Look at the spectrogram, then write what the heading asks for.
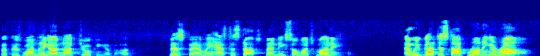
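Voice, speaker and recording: Fed-up american sitcom dad, sarcastic, kinda high animated voice, old radio. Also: male voice, fairly quick, husky, exaggerated voice. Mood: stern, sarcastic. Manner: blustering, sarcastic. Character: exasperated, thrifty middle-aged father and husband. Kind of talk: 1950s radio sitcom acting. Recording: dull vintage radio recording.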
